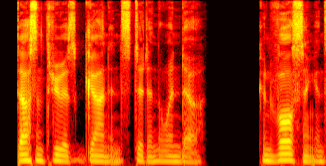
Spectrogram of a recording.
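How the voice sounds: Heard against a quiet background, a natural reading voice carries fairly even intonation.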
